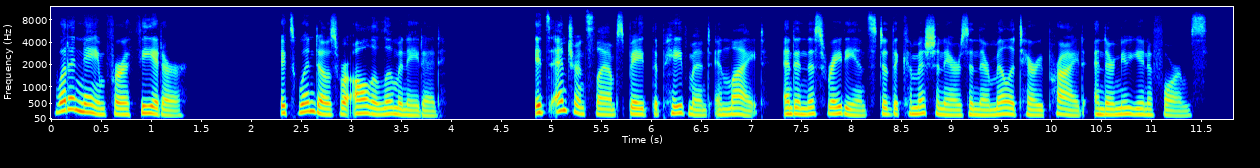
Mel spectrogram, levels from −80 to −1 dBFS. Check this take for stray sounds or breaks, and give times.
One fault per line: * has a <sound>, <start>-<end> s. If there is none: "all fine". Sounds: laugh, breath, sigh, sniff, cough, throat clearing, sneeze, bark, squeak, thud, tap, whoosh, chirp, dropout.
all fine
